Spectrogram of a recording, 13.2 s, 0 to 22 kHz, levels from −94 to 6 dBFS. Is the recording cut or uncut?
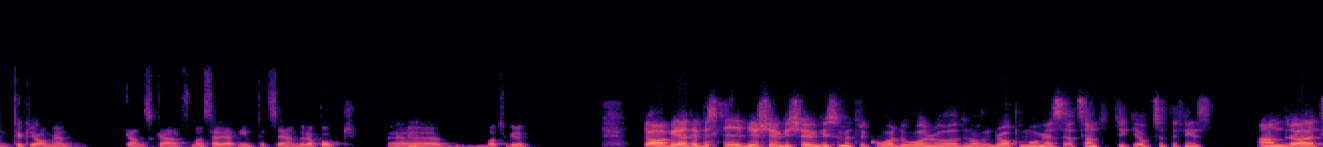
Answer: uncut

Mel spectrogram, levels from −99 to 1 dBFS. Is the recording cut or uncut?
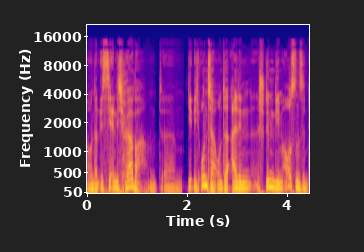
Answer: cut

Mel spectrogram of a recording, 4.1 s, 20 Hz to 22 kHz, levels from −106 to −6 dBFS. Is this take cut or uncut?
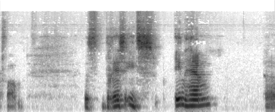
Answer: uncut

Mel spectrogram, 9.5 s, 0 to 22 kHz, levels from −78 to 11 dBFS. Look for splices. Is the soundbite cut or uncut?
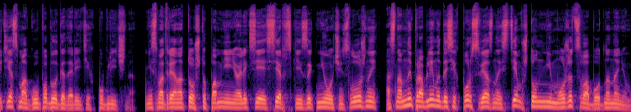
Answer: uncut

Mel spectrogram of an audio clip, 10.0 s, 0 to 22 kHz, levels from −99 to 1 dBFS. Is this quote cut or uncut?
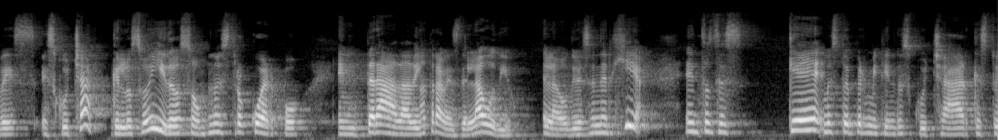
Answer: cut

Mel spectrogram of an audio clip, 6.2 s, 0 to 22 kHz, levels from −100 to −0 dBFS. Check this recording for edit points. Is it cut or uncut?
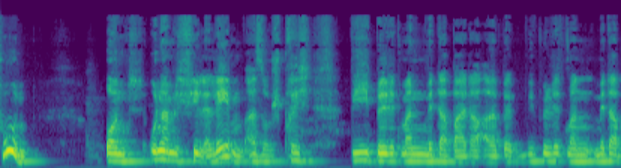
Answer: uncut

